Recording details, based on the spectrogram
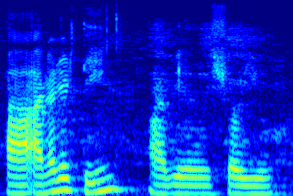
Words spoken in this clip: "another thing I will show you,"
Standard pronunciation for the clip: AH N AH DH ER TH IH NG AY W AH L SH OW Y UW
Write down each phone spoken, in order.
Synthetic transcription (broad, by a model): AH N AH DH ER T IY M AY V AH L SH OW Y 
